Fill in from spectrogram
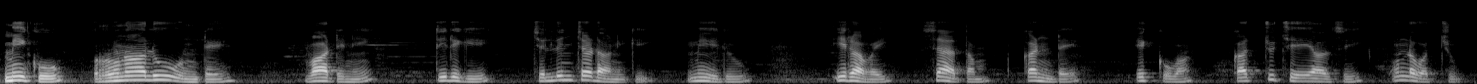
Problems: background sounds at intervals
